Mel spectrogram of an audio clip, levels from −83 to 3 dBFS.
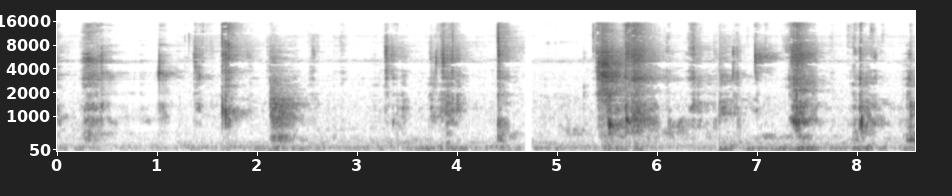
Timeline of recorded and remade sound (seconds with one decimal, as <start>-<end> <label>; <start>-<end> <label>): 0.0-0.4 recorded; 0.4-1.2 remade; 1.2-8.6 recorded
